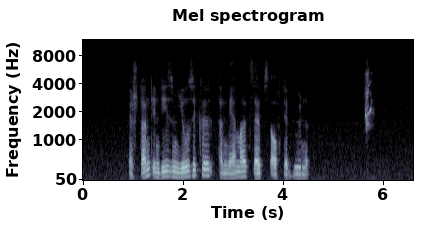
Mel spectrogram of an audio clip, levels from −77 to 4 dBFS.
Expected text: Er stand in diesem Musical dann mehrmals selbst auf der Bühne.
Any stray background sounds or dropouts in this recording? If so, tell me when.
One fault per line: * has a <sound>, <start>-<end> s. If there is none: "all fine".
* has a laugh, 5.6-5.8 s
